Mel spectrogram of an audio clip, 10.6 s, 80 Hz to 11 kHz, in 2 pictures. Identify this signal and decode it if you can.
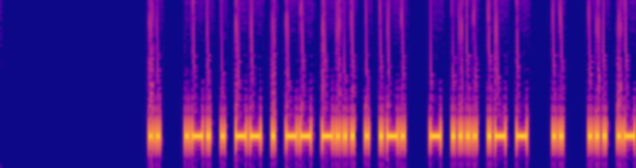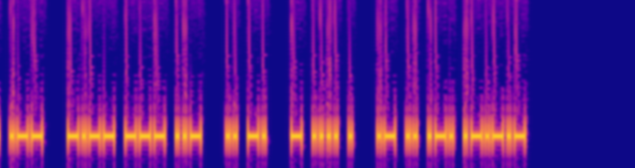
Morse code, heard as a keyed tone, about 40 wpm, 700 Hz. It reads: I REMEMBER THAT I SAW YOU IN THE AIR.
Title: Sentences from Top 1000 Words - Review Part 1 - 40wpm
